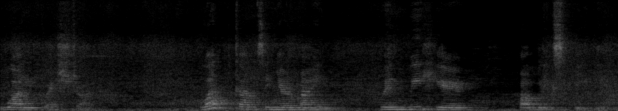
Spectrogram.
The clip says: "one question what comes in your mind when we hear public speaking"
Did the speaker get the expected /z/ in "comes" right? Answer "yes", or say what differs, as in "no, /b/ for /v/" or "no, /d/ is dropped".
no, /s/ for /z/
